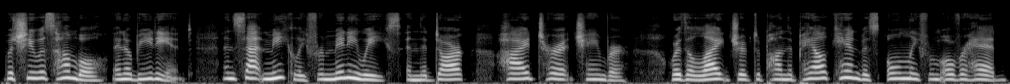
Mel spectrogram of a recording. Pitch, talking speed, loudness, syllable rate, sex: 235 Hz, 170 wpm, -16 LUFS, 4.9 syllables/s, female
